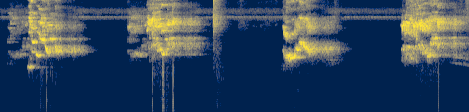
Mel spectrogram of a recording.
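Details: Loud emotional calls of a lory alone, louder than when with other lories: four rasping screeches about every two and a half seconds, with a faint steady high whine in the background.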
